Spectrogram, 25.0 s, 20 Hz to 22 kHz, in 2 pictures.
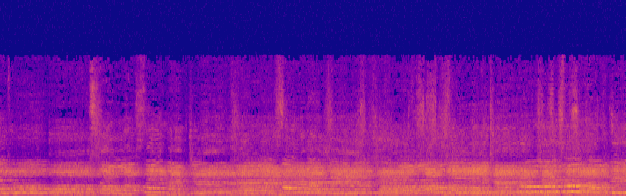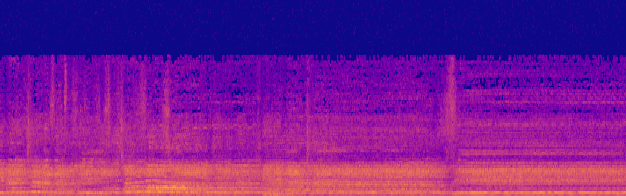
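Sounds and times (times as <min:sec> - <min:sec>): choir singing slow chant: 0:00.0 - 0:25.0.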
